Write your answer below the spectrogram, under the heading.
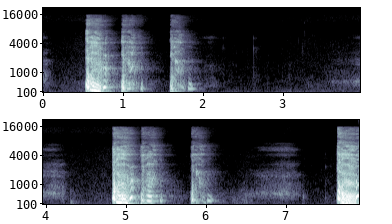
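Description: Three bursts of loud, harsh coughing, each of two or three coughs, separated by quiet pauses; an adult's morning coughing.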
